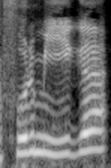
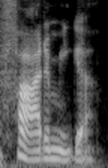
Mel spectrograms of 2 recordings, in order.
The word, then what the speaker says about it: Farmiga: Se eu estiver pronunciando errado, vocês já estão acostumados, porque eu falo da Vera Formiga e é Farmiga.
